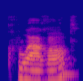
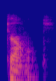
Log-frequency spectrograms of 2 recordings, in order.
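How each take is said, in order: First: The word starts with a kw sound. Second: The word starts with a plain k sound. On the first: The speaker calls it wrong. "make sure you don't pronounce the quarante like quarante, right? With the Q U" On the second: The speaker calls it right. "It's just quarante"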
